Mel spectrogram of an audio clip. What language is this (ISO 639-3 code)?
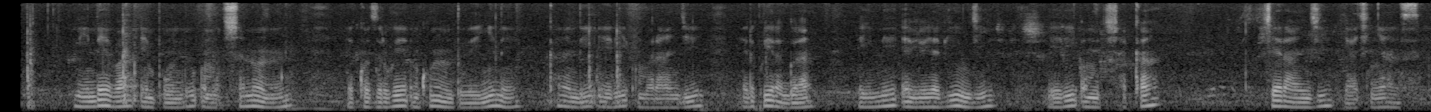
nyn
